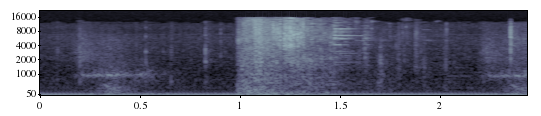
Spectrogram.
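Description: Small plastic pieces clatter as something breaks apart.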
